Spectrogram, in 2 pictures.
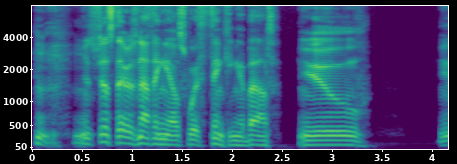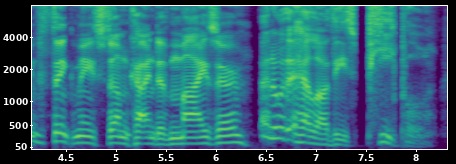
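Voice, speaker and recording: An actor playing a proud, gruff, excitable older scholar-inventor in a video game, speaking in formal, archaic, theatrical phrasing. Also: male voice, medium pitch, unhurried, no echo, clean studio sound. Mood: embarrassed, indignant. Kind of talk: video game character acting.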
